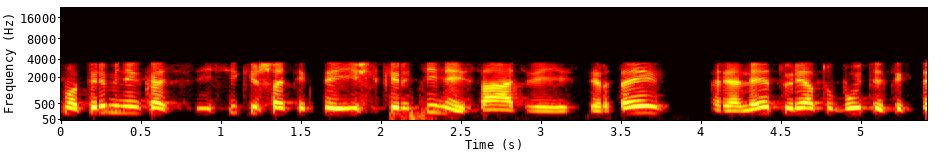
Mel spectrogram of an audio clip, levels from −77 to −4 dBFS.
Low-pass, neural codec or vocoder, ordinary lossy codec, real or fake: 3.6 kHz; none; AAC, 32 kbps; real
